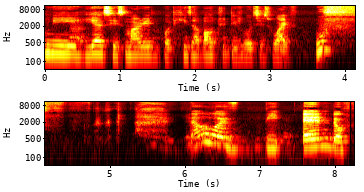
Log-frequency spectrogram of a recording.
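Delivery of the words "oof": normal talking voice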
